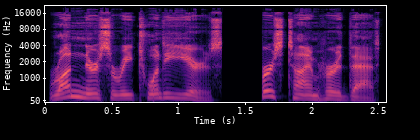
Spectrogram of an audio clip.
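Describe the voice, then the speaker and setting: A hearty veteran nursery owner. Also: male voice, on the high side, sing-song, moderate pace, no room sound, studio quality. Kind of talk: dubbed drama dialogue.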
